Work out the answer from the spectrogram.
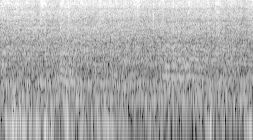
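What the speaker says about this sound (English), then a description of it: "There are that many bees." A dense, steady buzzing of many honey bees in a hive, close and continuous, with a low droning hum throughout.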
